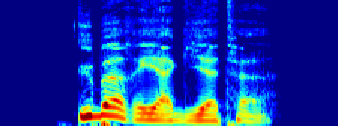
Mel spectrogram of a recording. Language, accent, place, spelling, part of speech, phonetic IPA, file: German, Germany, Berlin, überreagierte, verb, [ˈyːbɐʁeaˌɡiːɐ̯tə], De-überreagierte.ogg
- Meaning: inflection of überreagieren: 1. first/third-person singular preterite 2. first/third-person singular subjunctive II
